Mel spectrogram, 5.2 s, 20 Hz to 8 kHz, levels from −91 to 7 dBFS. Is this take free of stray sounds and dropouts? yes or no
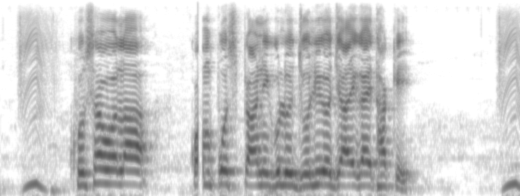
no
